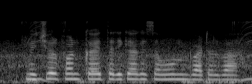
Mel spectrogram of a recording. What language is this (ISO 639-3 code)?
bho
